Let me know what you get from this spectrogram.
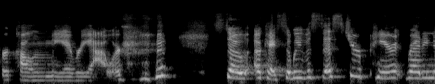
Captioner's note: laughter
